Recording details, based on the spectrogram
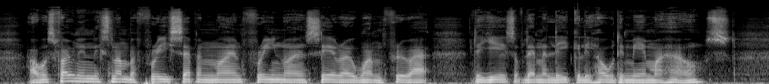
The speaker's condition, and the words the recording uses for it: None; typical speech.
